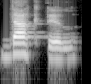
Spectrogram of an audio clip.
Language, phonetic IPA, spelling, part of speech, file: Polish, [ˈdaktɨl], daktyl, noun, Pl-daktyl.ogg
